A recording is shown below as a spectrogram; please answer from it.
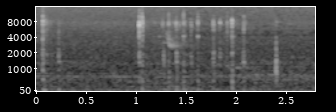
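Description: Steady run of keyboard keystrokes while HTML code is typed on a computer, quick irregular clicks close by over a faint constant background hum, no voices.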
